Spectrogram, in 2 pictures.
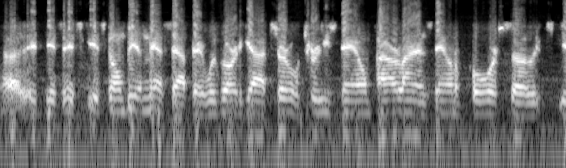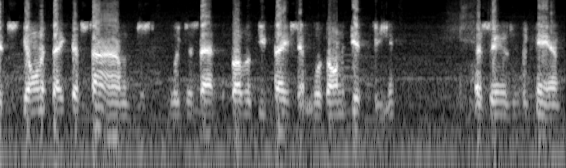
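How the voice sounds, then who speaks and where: A man speaks over a phone line into a live news broadcast. His voice is low-pitched with a very bright, sharp edge. He gives a plain, halting official update, stopping often to find his words. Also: flat delivery. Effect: heard over a phone line. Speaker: emergency management director.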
